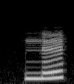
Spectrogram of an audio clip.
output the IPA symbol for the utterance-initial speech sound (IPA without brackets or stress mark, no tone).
nː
